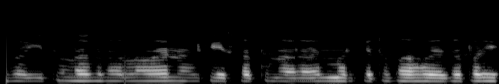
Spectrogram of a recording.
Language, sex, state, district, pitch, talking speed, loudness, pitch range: Magahi, male, Bihar, Lakhisarai, 155 Hz, 155 wpm, -25 LUFS, 155-160 Hz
